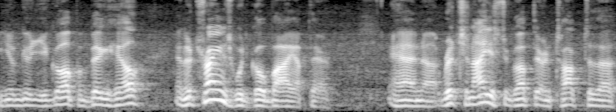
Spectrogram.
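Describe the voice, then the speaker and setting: In an American accent, a man with a bright, sharp tone speaks at a medium pitch and a fairly quick pace with ordinary pitch variation. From Chicago, South Side. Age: old. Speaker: elderly father telling life stories. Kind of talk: storytelling in casual chat. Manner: halting, with repeated words.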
